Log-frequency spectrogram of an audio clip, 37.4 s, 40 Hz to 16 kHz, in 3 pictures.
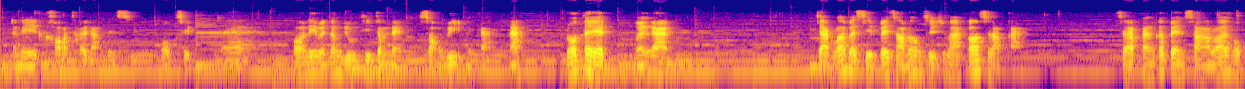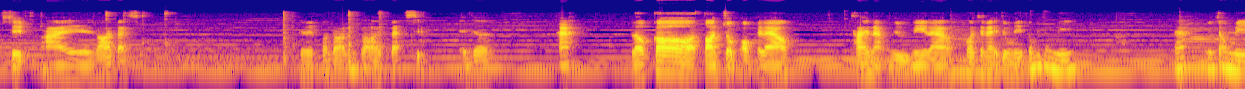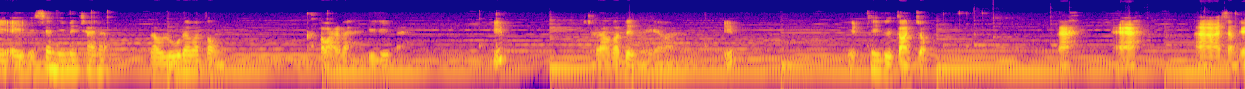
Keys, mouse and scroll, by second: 0.1 click, 0.8 middle click, 2.5 click, 3.2 click, 5.4 click, 10.3 click, 20.6 click, 22.6 click, 25.3 click, 25.7 right click, 27.9 click, 29.6 click, 31.8-33.5 drag, 34.2 click, 34.5 click, 37.0 click.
